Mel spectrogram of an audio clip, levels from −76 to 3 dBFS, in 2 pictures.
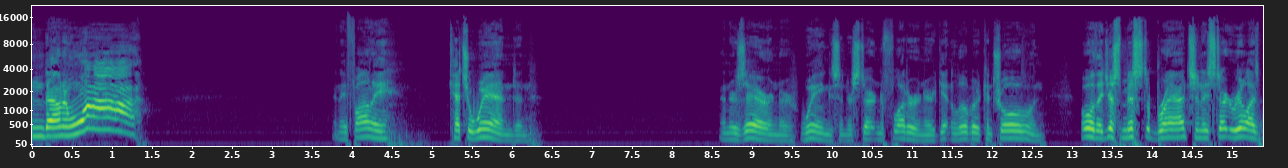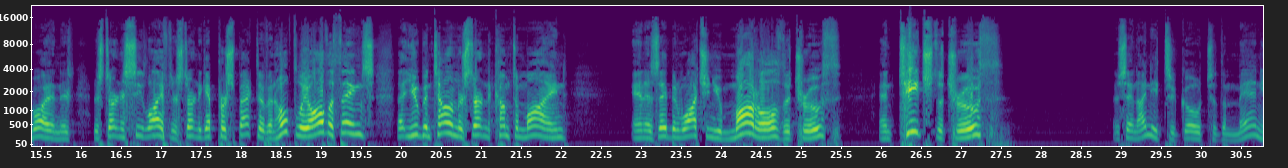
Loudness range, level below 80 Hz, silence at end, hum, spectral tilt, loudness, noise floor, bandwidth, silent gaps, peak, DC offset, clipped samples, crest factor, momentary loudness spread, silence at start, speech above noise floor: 12 LU; -52 dBFS; 0 s; none; -2 dB/octave; -17 LUFS; -63 dBFS; 17.5 kHz; none; 0 dBFS; under 0.1%; under 0.1%; 20 dB; 18 LU; 0 s; 46 dB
